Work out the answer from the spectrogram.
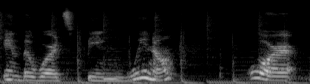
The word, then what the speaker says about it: pingüino: As a result, we get a smiley U, like in the words pingüino, or bilingüe. Bilingüe. Bilingual. If we skip the spell, these words will sound pinguino or bilingue, and we don't want that.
